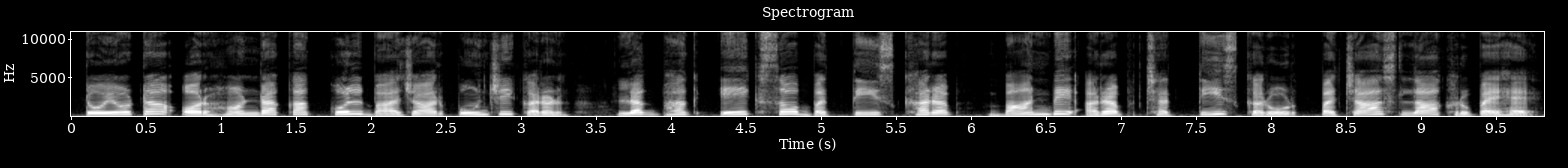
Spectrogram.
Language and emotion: Hindi, neutral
